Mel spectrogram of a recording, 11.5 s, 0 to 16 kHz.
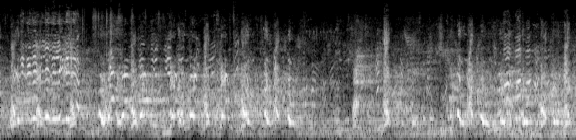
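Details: Thai Ridgeback Taya, aged two and a half, at an agility competition at KC Yasenevo on 14 May 2017, running a clean course and placing fifth of 17 dogs: rapid, uneven high barks and yips mixed with people talking.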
